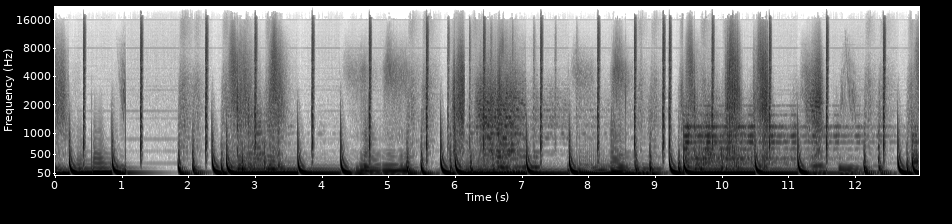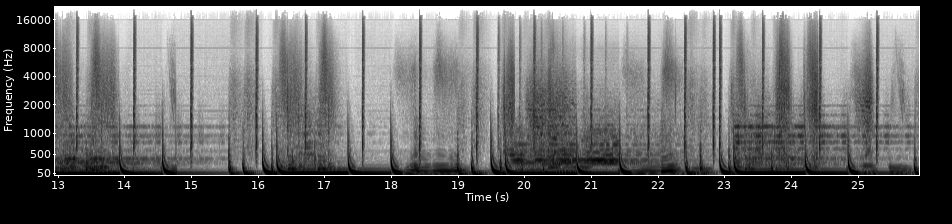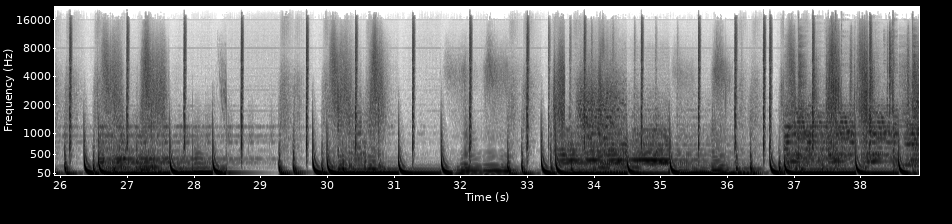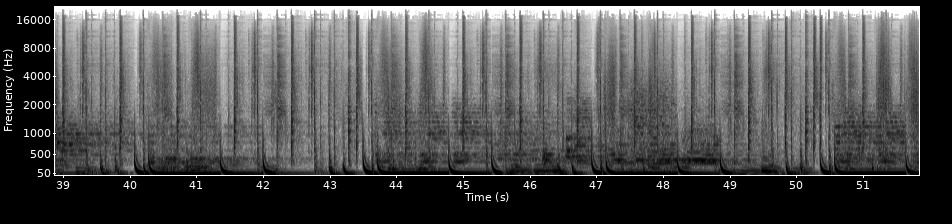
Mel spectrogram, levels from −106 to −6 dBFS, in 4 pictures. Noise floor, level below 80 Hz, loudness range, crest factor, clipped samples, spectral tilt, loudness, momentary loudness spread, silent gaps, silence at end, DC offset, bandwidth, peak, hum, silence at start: -39 dBFS; -8 dBFS; 1 LU; 8 dB; under 0.1%; -5.5 dB/octave; -11 LUFS; 7 LU; none; 0 s; under 0.1%; 16 kHz; 0 dBFS; none; 0 s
